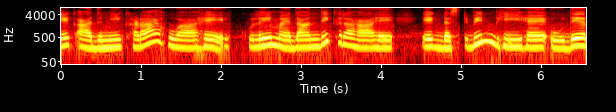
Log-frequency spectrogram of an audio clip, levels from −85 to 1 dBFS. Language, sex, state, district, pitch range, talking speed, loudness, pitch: Hindi, female, Bihar, Kaimur, 190-235 Hz, 135 wpm, -17 LUFS, 205 Hz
